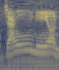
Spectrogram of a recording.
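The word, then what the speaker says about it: 작년: আর যখন হবে নিয়ন তখন এই গিয়কের পরে এই গিয়কের পরে নিয়ন আসলে গিয়কের উচ্চারণ অং হবে, উচ্চারণ হবে জাং নিয়ন।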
